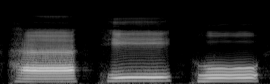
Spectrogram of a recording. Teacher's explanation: hurufnya keluarnya dari sini dari pangkal tenggorokan dalam keadaan yang tertutup kalau pangkal tenggorokannya pita suaranya dalam keadaan yang terbuka itu H besar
